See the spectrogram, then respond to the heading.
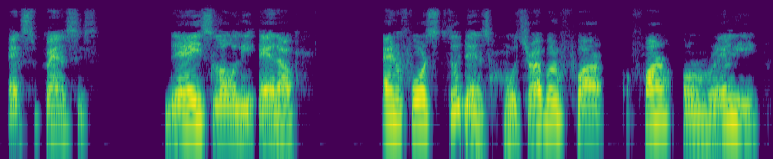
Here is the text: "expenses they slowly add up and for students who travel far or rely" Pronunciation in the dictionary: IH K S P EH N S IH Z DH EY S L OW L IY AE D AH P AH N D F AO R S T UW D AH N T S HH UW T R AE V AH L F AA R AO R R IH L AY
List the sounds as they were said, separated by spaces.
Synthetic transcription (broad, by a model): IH K S P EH N S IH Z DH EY S L OW L IY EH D AH P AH N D F AO R S T UW D AH N T S HH UW T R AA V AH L F AA R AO L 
